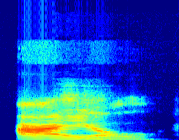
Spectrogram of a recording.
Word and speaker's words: aisle: 10 that word is ale the S is completely dead it's silence like it's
